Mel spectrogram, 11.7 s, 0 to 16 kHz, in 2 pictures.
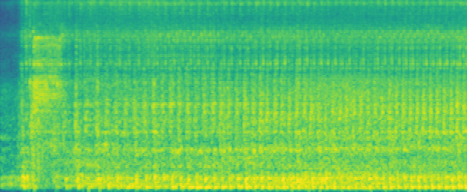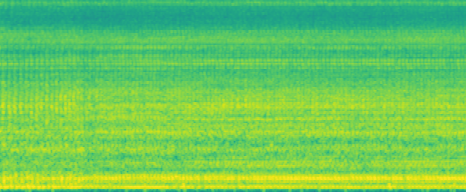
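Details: Yamaha Byson motorcycle with a starter problem, key on after battery voltage checks: quick crank, then it fires at once and holds a steady idle without stumbling; left running about 5 minutes to charge the battery, regulator charging normal at 14.31 V.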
